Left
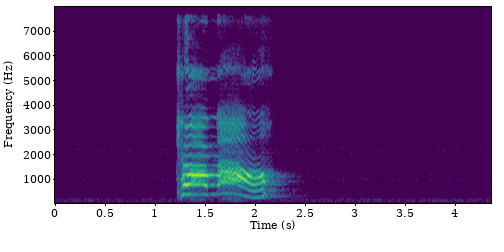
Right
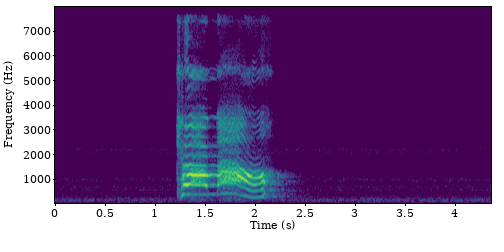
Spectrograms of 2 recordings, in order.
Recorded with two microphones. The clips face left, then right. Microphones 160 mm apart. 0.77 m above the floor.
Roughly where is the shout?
Centre.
